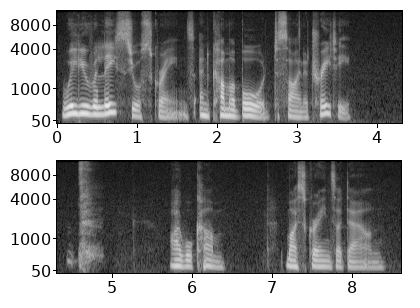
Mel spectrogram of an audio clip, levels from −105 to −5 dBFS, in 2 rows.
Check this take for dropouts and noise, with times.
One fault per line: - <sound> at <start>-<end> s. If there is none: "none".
- sneeze at 4.4-4.9 s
